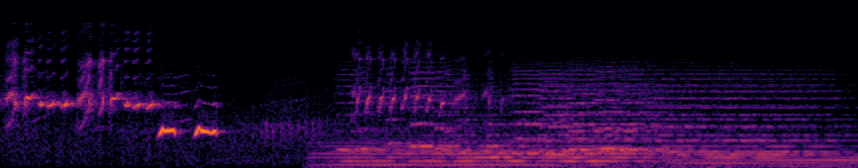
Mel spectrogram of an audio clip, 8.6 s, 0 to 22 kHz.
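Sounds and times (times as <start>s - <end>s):
butcherbird singing fluting whistled phrases: 0.0s - 2.3s, 3.4s - 5.2s
droning instrumental music with trilling notes: 3.1s - 8.5s.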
